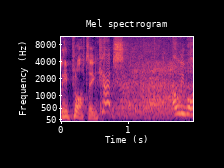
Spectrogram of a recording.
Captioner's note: audience laughs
